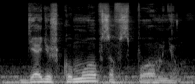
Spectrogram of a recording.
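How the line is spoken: Knowing snort. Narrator (Russian): угадал, хмыкнув Соболь

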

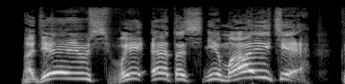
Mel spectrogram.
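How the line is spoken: Shouting. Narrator (Russian): крикнула она сообщникам

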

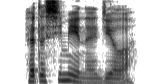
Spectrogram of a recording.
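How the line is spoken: Cold curt reply. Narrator (Russian): отрезает холодно

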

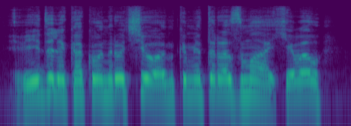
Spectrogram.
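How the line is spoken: Hoarse rasp. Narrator (Russian): прохрипел Акаме

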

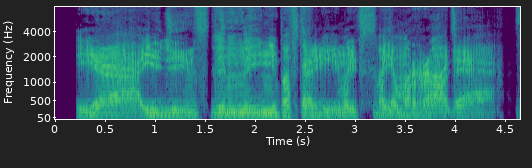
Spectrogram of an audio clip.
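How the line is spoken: Growling. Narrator (Russian): зарычал действующий примарх

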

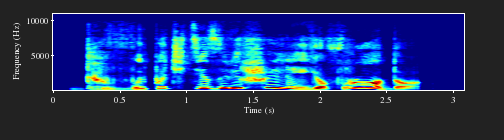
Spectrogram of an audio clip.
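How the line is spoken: Exclamation. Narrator (Russian): Сэм воскликнул

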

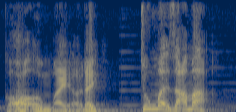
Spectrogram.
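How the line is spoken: Bear growling. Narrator (Vietnamese): con gấu gầm gừ

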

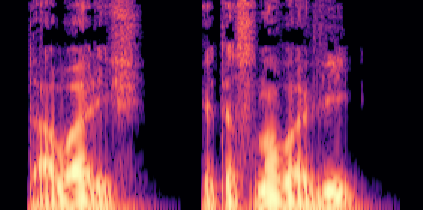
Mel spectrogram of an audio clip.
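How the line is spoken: Accented voice over speaker. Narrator (Russian): раздался из динамика голос с характерным акцентом

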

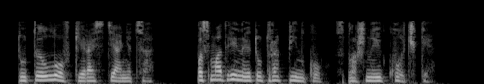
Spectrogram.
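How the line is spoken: Hissing, suppressed anger. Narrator (Russian): прошипела она, стараясь сдержать непонятно откуда взявшуюся злость

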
